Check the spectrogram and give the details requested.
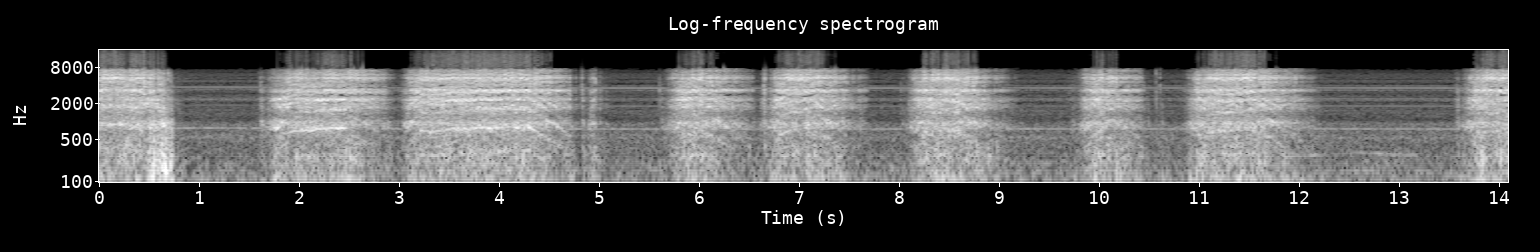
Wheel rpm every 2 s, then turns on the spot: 130, 120, 60, 50, 40, 60, 30.
none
